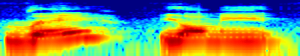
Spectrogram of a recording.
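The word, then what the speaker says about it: Jaume: Rey Yomi the first awards. And so I have to be careful because it's pronounced a little bit differently because it's in Valencian versus Castilian, which is what you and I think of as Spanish.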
